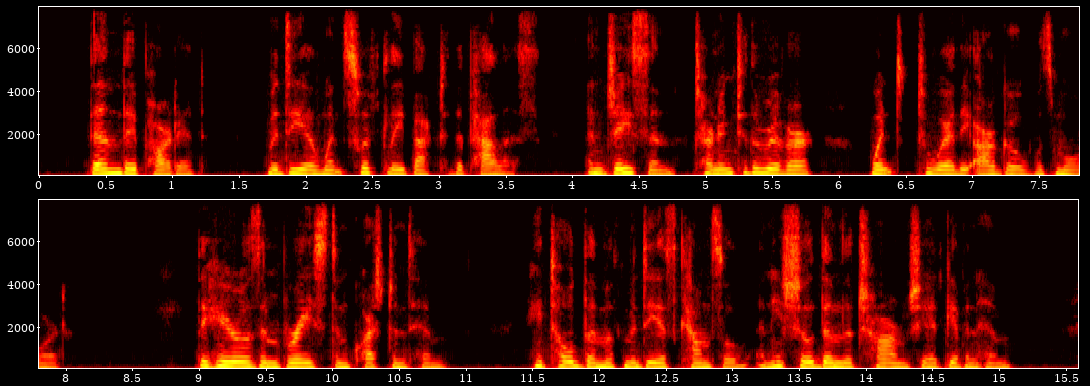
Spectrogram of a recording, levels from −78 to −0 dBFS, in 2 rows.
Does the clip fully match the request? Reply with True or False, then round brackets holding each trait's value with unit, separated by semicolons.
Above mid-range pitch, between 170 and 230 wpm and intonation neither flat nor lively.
False (195 Hz; 175 wpm; 2.2 semitones)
